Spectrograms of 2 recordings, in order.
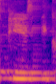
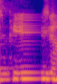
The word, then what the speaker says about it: Pusey: I'm Liz Pusey Comms on Instagram, and I'm Liz Pusey on LinkedIn.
